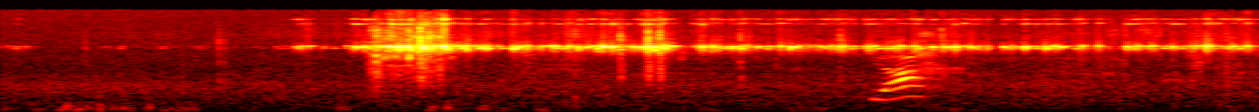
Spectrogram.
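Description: Small bite bell on a fishing rod jingling steadily as a hooked fish pulls on the line, with a louder burst of ringing about two seconds in.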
